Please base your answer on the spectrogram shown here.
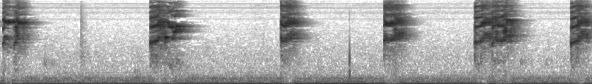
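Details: Fighter lovebird calling to companions with long ngekek chatter: loud, rasping, high screeches, each about half a second, separated by gaps of one to one and a half seconds of near silence.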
